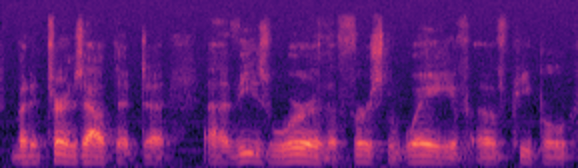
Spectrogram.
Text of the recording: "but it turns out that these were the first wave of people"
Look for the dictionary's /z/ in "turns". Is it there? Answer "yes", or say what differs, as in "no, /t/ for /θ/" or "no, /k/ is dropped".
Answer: yes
